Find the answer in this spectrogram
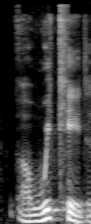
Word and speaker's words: wicked: wicked, 사악한 할 때 분명 K로 끝났는데 얘도 ED 발음 나요.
